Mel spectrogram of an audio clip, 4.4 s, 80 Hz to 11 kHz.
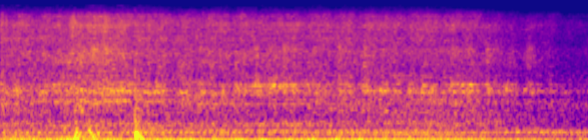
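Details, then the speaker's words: Nissan/Infiniti VK45DE 4.5-litre V8 at first start after engine reassembly, mileage unknown, fuel low: steady, even, quiet idle with no knocks or ticks. The engine itself sounds clean; the chattering comes from the accessories. Normal idle. "We're running, for the most part, quiet. I love the VK45DE, man."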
